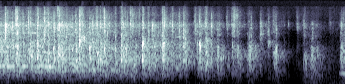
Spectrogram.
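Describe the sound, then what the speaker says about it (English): An audience at a child rights symposium in Uganda applauds, a dense wash of clapping that is fairly faint and distant, strongest at first and then thinning into scattered claps. "You do not stop clapping until he arrives up here."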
